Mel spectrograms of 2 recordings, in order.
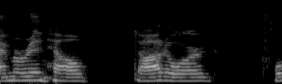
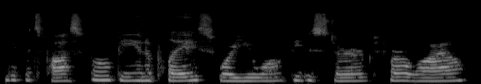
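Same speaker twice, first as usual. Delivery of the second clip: guided meditation. Real, not acted. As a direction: ease listeners unhurriedly into resting and noticing the breath.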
